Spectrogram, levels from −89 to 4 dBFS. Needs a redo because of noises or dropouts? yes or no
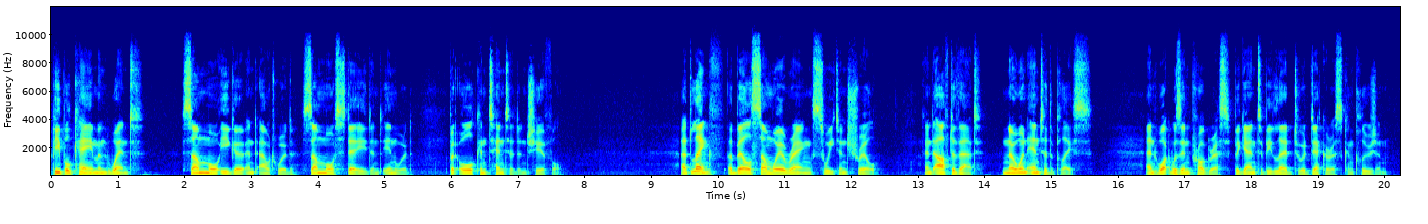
no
